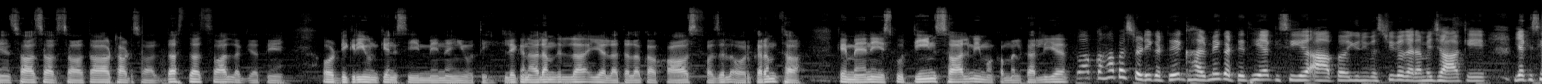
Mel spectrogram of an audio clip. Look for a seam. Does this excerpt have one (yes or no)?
no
